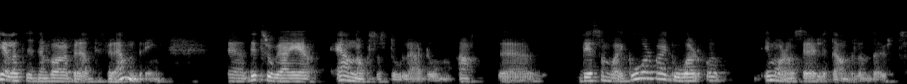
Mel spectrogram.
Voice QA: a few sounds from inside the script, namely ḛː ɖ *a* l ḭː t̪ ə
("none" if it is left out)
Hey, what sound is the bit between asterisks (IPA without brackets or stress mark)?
ɛ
